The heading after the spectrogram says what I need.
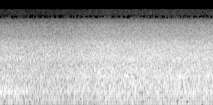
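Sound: rain falling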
